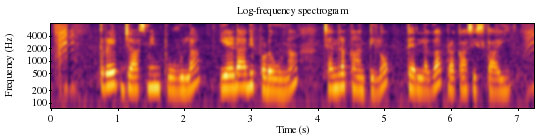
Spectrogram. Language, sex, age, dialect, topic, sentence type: Telugu, female, 18-24, Central/Coastal, agriculture, statement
